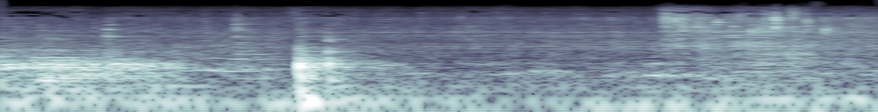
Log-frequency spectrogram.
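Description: Mushroom kebabs slipped one by one into hot oil in a kadai, a soft bubbling fry with a sharp thump around the middle and a brighter sizzle flaring near the end.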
